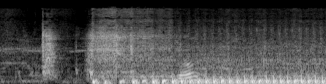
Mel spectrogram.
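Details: Hard-starting motorcycle with 59 mm bore; old battery dropped to about 10 V when cranking, now replaced with a new one: short crank catches first try, then a steady, even idle putter; starts and runs normally.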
